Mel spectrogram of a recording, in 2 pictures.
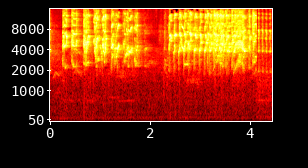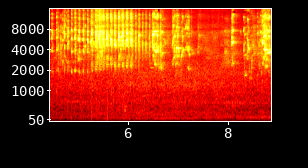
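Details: Lovebirds in a breeding colony setup, many birds calling together: dense high-pitched chirps and shrill squeaks in rapid overlapping bursts, pausing briefly near the two- and seven-second marks.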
